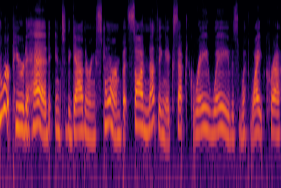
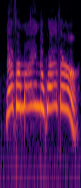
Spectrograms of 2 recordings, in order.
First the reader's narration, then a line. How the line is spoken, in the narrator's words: cried the owner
